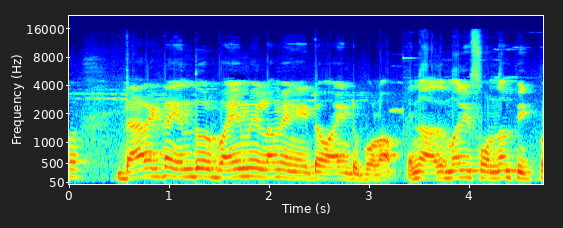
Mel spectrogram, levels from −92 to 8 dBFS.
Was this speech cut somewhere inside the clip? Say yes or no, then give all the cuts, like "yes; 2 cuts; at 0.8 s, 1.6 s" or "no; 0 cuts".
no; 0 cuts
